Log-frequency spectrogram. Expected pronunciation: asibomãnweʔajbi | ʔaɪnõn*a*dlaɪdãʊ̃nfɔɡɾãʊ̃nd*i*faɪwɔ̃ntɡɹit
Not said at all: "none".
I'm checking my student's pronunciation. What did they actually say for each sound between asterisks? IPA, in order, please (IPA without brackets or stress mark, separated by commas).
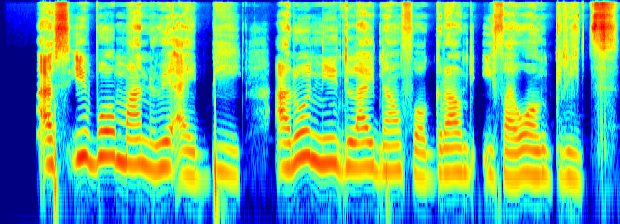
i, i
